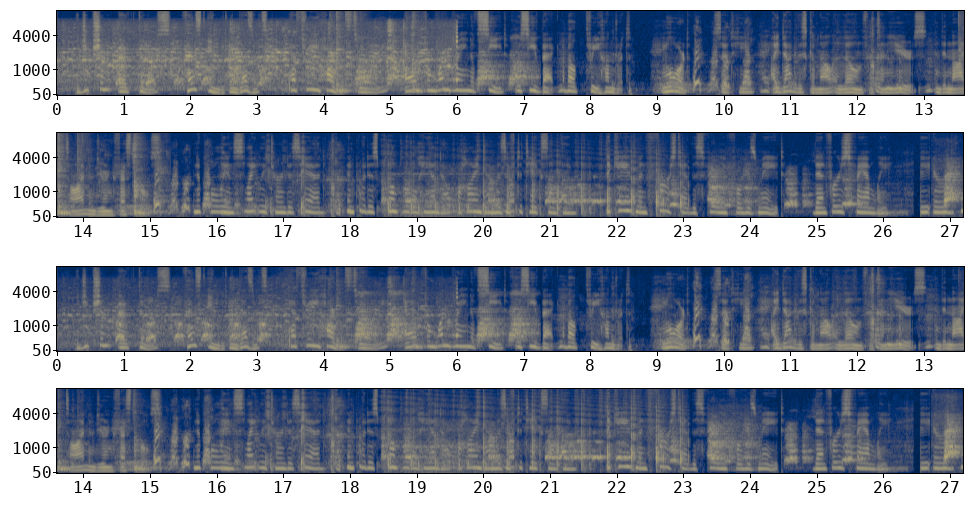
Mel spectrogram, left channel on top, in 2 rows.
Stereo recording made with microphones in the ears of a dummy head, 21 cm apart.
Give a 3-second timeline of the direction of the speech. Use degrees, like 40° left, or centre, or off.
20° left, 10° left, centre, 10° right, 10° right, 10° right, 10° right, 10° right, 10° right.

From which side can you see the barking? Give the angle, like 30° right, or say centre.
50° right.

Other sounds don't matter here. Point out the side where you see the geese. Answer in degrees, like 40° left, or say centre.
60° left.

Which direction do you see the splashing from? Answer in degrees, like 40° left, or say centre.
60° left.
